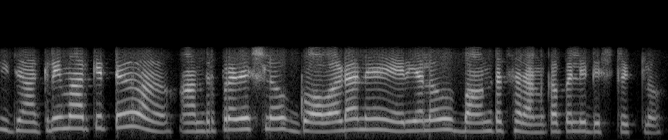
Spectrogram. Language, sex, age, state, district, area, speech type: Telugu, female, 18-30, Andhra Pradesh, Anakapalli, urban, conversation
